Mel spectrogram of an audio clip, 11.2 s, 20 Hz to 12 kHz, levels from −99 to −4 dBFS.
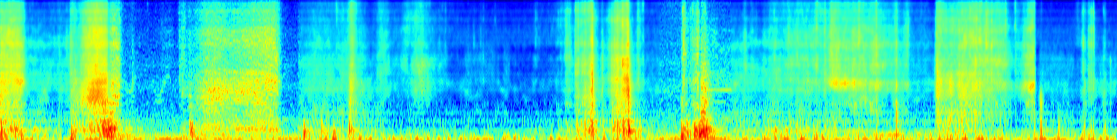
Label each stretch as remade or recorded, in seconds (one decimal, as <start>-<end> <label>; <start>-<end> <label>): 0.0-1.1 remade; 1.1-3.0 recorded; 3.0-6.6 remade; 6.6-7.3 recorded; 7.3-11.2 remade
